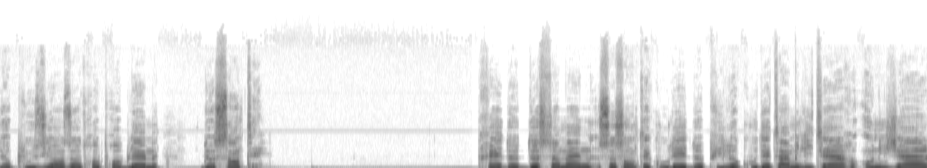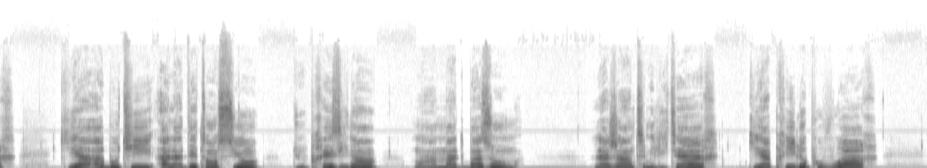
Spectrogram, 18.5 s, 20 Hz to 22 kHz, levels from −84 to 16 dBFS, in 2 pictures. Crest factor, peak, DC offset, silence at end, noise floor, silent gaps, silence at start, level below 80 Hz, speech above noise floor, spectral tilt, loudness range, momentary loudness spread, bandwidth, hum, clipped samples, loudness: 16 dB; -6 dBFS; under 0.1%; 0.5 s; -52 dBFS; none; 0 s; -52 dBFS; 31 dB; -5.5 dB/octave; 5 LU; 10 LU; 16.5 kHz; none; under 0.1%; -22 LUFS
